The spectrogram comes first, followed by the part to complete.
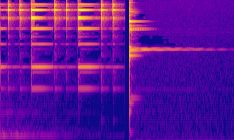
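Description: Logo-animation sound effect: a rapid run of bright, high bell-like chimes, about seven a second, ending just past a second in with a sharp click and a single high ring that fades away.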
